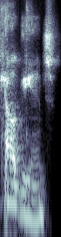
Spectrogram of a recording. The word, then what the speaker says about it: Chaldeans: it's spelled like this say Chaldeans but it's pronounced calgians and truly the uh the original every is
